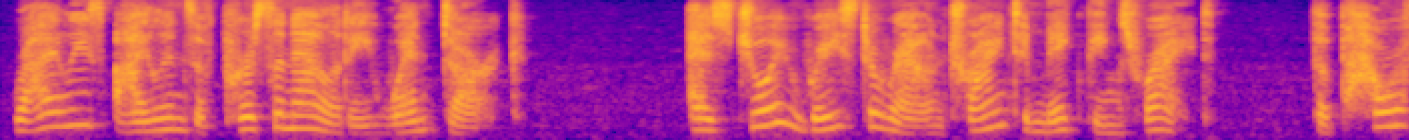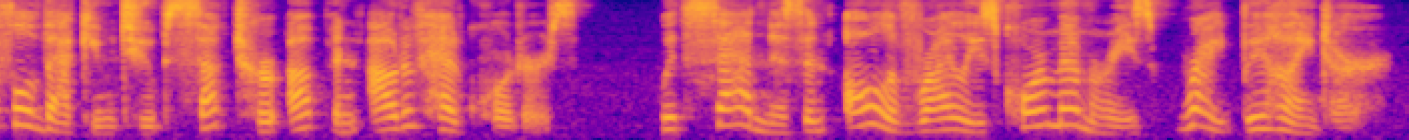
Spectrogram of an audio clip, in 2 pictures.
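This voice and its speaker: Husky, expressive woman reading a storybook. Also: a little high, unhurried, no echo. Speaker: children's story reader. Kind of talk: expressive scripted read-aloud narration.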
